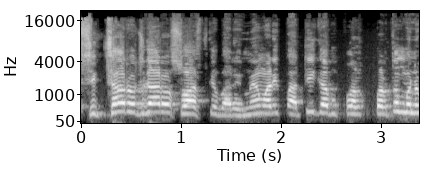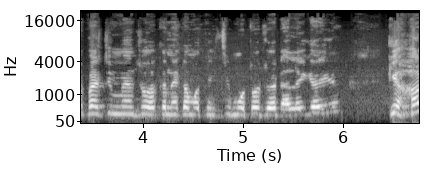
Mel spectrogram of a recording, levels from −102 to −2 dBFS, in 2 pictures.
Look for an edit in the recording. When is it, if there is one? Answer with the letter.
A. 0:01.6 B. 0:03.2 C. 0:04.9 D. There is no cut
D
